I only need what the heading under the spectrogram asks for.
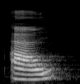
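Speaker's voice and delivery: al said loud and alone; teacher isolating a strong al; isolated stressed syllable. Shown as a demonstration. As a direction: punch the syllable al. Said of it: "penúltima sílaba".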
